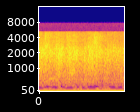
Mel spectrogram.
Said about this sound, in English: Shout, my angels are working. Clap your hands and take back your seat.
